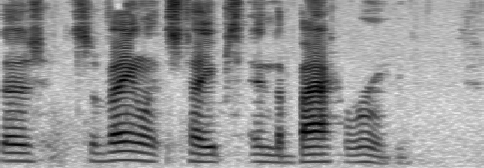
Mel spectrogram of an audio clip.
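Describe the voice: The text is read aloud plainly, with fairly even intonation.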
